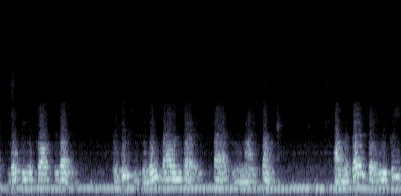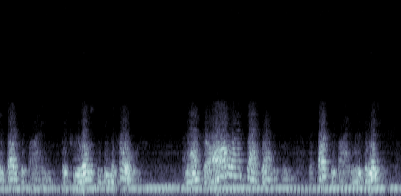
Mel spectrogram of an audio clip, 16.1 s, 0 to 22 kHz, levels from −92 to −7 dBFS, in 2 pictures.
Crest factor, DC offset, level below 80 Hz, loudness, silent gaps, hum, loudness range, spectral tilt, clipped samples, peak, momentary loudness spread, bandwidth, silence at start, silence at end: 18 dB; under 0.1%; -54 dBFS; -29 LUFS; none; none; 2 LU; -13.5 dB/octave; under 0.1%; -10 dBFS; 14 LU; 2.7 kHz; 0 s; 0 s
